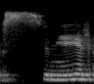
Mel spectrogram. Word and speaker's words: Xin Yi: Yes, I think Sinyi, are you next? Yes, I appreciate you pronouncing my name.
